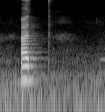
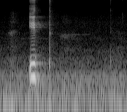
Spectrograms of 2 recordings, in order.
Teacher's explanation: جب زبان کی نوک اوپر والے سامنے کے 2 دانتوں کی جڑوں کے ساتھ ٹکراتی ہے تو تا ادا ہوتا ہے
